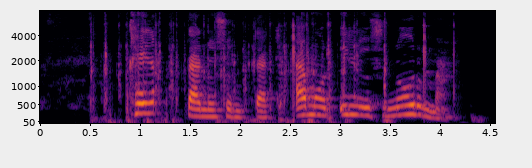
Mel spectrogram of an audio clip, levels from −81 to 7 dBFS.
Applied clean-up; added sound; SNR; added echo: classical method log-MMSE.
